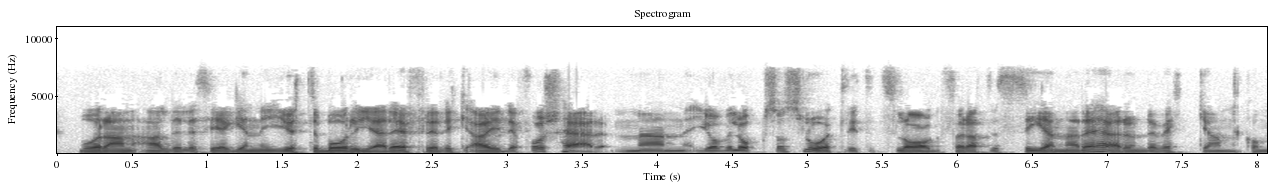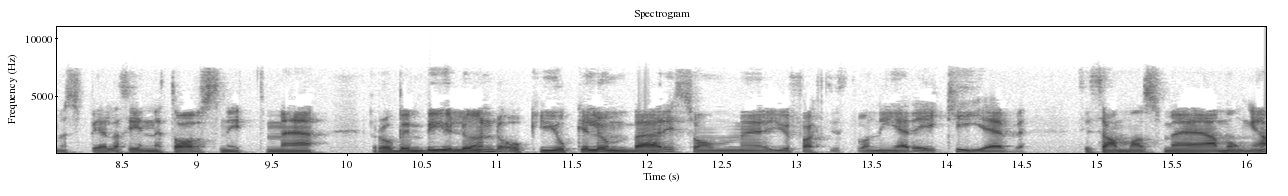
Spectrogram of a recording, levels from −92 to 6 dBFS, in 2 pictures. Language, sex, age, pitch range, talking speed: Swedish, male, 30-49, 105-130 Hz, 160 wpm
